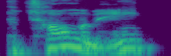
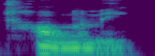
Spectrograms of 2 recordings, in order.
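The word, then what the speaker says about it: Ptolemy: the um geocentric model of pomy it's a silent p in there but I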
